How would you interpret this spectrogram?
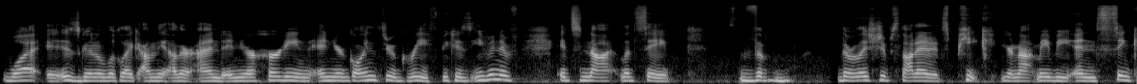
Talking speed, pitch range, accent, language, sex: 195 wpm, 165-190 Hz, American, English, female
